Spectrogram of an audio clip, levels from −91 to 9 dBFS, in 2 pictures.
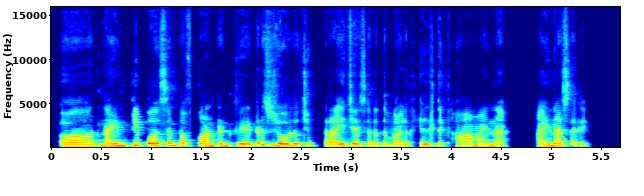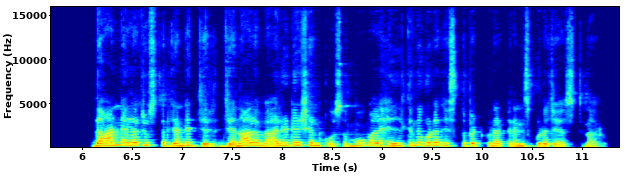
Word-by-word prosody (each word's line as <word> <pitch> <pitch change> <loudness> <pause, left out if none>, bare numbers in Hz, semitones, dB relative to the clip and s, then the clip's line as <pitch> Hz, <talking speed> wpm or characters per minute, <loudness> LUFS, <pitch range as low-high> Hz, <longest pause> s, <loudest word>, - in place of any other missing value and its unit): ఆహ్, 215 0 +2 0.2
90% 265 +2 +3
of 280 - -14
content 235 0 +2
creators 245 +6 +2
Jolo Chip 250 +1 +4
try 215 -1 +3
చేశారు 215 -5 -2
దా 200 - -4
వాళ్ళకి 205 +1 -4
హెల్త్‌కి 270 +6 -2
హామ్ 220 0 0
అయినా, 215 0 -1 0.4
అయినా 245 +3 +3
సరే. 180 -3 -7 0.8
దాన్నెలా 300 +3 +2
చూస్తారు 295 -4 -1
అంటే 305 +2 +1
జర్ 225 0 +1
జనాల 260 +7 +3
వాలిడేషన్ 295 +3 0
కోసము 220 +2 -4
వాళ్ళ 275 -1 +1
హెల్త్‌నీ 260 +6 -1
కూడా 310 0 +1
రిస్క్ 265 +1 -9
పెట్టుకున్న 250 -1 -1
ట్రెండ్స్ 220 +1 -2
కూడా 240 - +2
చేస్తున్నారు. 190 -4 -10
245 Hz, 160 wpm, -22 LUFS, 220-275 Hz, 0.8 s, Jolo Chip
